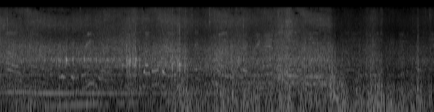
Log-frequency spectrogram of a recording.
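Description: A woman speaking over steady road-traffic noise, with a low vehicle hum in the first few seconds and some wind on the microphone.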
